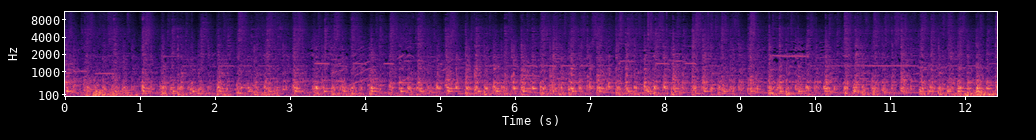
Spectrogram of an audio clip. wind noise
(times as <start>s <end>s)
0.0s 1.7s, 11.7s 12.4s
